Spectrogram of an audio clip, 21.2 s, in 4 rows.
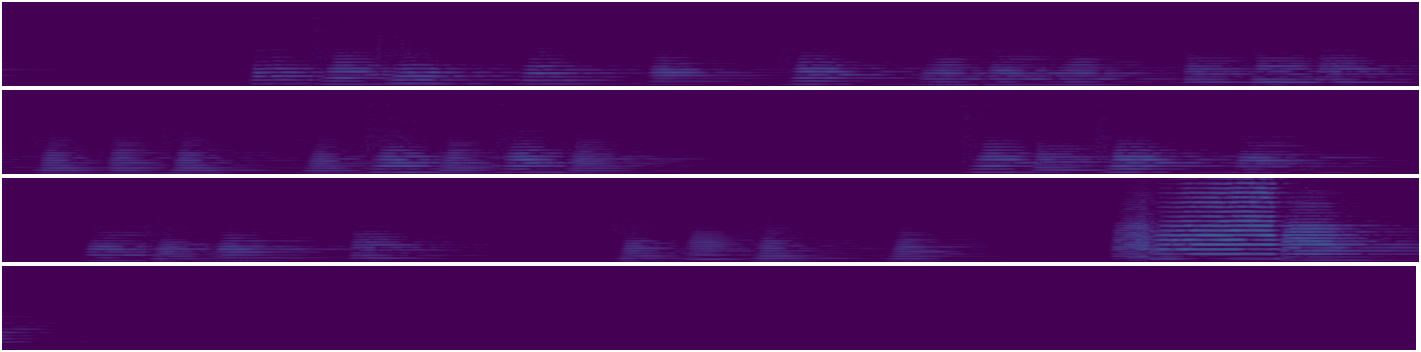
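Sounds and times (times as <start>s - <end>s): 
trumpet and trombone duet: 1.0s - 7.7s, 9.0s - 10.2s, 11.0s - 12.2s, 13.0s - 16.1s.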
